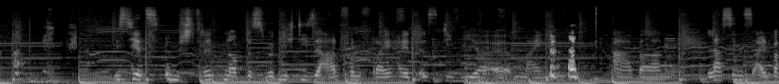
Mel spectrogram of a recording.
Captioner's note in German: lachen; lachen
